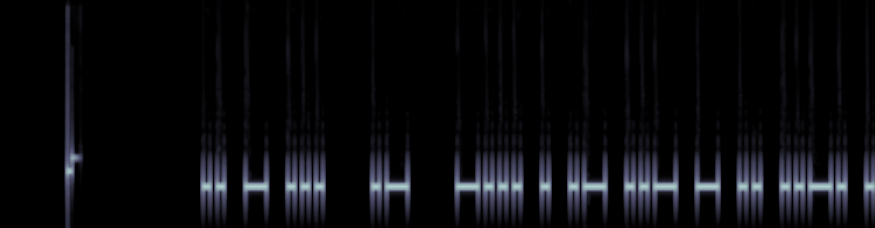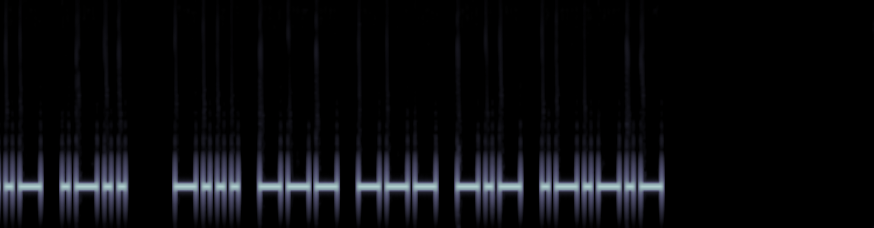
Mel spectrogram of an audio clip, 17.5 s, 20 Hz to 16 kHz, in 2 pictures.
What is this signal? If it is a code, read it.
Morse code, heard as a keyed tone, about 17 wpm, 700 Hz. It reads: ITS A BEAUTIFUL BOOK.
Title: Sentences from Top 1000 Words - Review Part 1 - 17wpm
